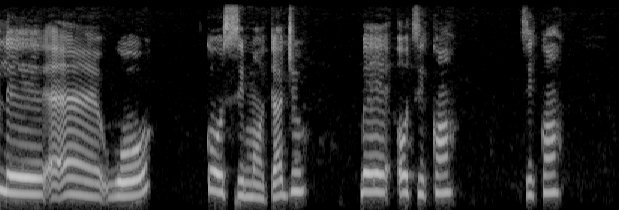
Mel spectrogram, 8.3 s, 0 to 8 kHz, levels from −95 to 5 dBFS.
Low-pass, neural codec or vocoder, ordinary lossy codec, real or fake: 7.2 kHz; none; none; real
